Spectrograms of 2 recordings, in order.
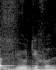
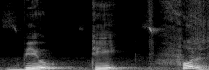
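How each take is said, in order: First: Said in the usual way. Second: beautiful drawn out very slowly, each syllable apart; slow teacher's beautiful, syllables pulled apart. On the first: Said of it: "देखिए". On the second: Shown as a demonstration. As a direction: stretch out beautiful to count its three syllables. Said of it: "तीन syllable का word है".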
